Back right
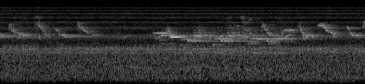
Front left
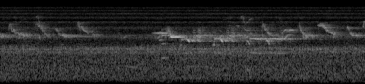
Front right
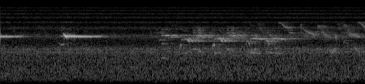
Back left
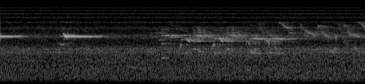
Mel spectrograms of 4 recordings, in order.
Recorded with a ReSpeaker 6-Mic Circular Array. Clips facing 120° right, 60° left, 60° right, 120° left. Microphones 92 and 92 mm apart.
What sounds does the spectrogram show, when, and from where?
1.6 s a bird: 30° left, 6.5 m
